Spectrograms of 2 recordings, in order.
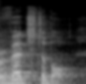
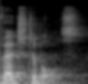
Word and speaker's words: vegetable: Now, we've talked about a couple of vegetables, but are you saying the word vegetable itself correctly? It's vegetable. It's not vegetable, and there's no table in it.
